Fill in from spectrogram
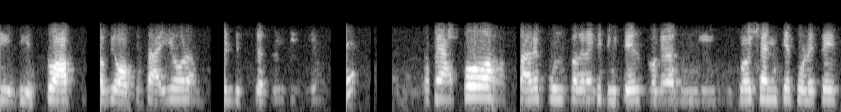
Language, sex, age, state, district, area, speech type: Hindi, female, 18-30, Madhya Pradesh, Harda, urban, conversation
